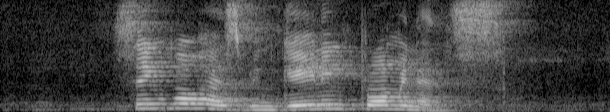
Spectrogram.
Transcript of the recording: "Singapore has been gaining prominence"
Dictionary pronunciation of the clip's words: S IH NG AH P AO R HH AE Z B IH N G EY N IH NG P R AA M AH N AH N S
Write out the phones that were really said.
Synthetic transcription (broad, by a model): S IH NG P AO L HH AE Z B IH N G EY N IH NG P R AA M AH N AH N S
